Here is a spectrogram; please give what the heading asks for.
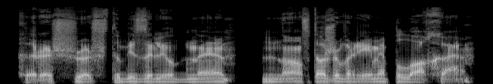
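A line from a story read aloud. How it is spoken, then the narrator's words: Deep bass voice. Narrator (Russian): Генерал пробасил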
